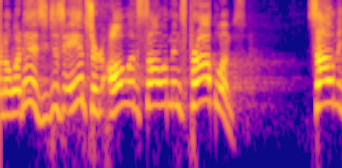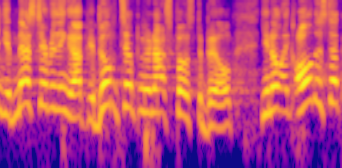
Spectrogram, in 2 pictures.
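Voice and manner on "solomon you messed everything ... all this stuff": higher, fast playful scolding of Solomon; quick mock God rebuke. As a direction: rattle off God's complaint.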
